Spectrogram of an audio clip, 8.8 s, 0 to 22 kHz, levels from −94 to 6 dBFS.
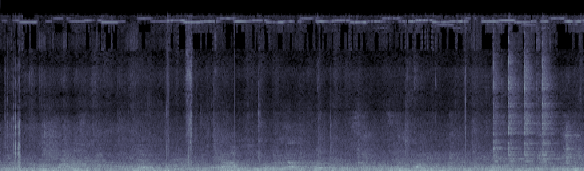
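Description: The likely cause is a recorder or processor handling this everyday-sound recording in 1.0-second chunks and dropping a sliver of audio at some changeovers between them: audio missing between chunks. Each gap is only around ten milliseconds, and the two sides are butted together with no silence, so the sound jumps forward abruptly in tiny skips at 1.54 s, 3.51 s and 6.48 s.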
